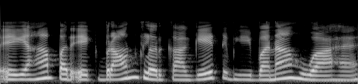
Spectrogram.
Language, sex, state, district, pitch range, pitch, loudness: Hindi, female, Jharkhand, Garhwa, 215-270 Hz, 225 Hz, -15 LUFS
